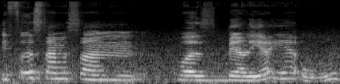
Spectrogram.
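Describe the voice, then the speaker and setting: A woman in a Trinidadian accent, medium pitch, lively intonation and a fairly slow pace, with noticeable background noise. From Trinidad and Tobago. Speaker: vlogger. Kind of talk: personal vlog monologue.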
